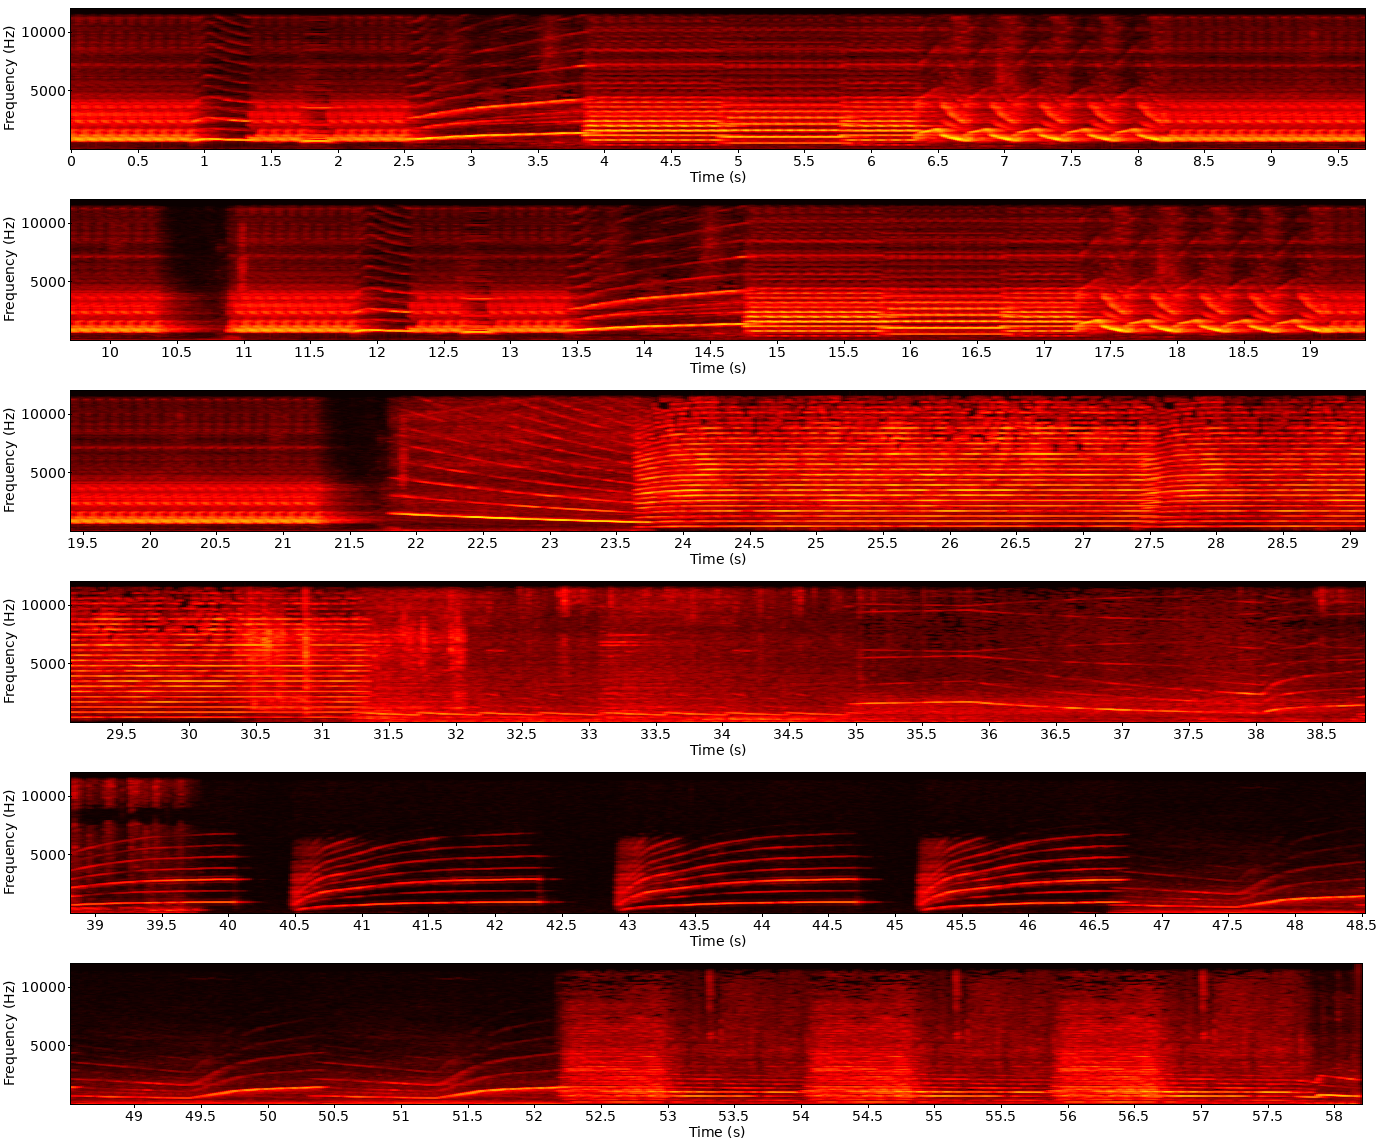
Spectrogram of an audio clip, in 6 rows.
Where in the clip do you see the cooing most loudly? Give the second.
34 s.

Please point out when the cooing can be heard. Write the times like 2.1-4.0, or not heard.
30.4-39.9.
